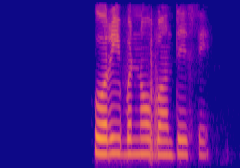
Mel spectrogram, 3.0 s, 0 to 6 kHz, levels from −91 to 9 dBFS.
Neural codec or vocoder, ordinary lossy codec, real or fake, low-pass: none; AAC, 32 kbps; real; 5.4 kHz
